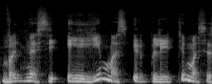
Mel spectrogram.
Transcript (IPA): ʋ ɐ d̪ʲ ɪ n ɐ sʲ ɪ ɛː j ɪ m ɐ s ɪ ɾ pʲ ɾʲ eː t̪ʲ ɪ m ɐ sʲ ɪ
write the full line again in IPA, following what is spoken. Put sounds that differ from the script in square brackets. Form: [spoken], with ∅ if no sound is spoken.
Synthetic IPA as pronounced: ʋ ɐ d̪ʲ ɪ n ɐ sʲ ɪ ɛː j ɪ m ɐ s ɪ ɾ pʲ [lʲ] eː t̪ʲ ɪ m ɐ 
